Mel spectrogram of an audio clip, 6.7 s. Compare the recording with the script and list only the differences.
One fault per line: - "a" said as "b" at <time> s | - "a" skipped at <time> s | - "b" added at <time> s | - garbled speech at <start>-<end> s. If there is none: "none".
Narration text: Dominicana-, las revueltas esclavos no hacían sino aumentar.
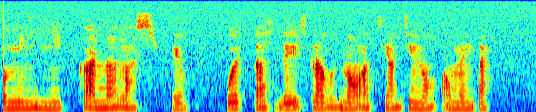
- "de" added at 3.4 s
